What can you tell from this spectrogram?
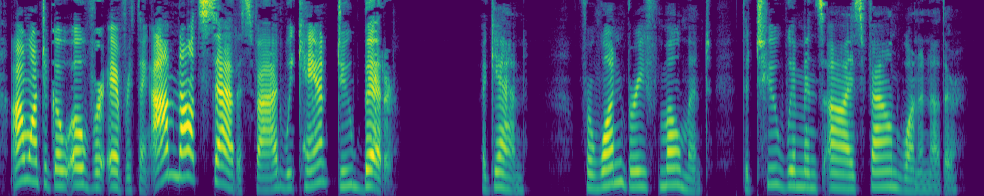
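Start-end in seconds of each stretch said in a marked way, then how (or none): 0.1-3.9 cutting, pointed, incisive tone. Reading the county attorney speaking to the sheriff in a story: incisive. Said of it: "said the county attorney, / he asked absently. / said the county attorney, / said the county attorney incisively".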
